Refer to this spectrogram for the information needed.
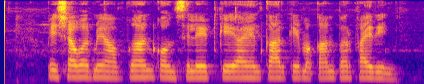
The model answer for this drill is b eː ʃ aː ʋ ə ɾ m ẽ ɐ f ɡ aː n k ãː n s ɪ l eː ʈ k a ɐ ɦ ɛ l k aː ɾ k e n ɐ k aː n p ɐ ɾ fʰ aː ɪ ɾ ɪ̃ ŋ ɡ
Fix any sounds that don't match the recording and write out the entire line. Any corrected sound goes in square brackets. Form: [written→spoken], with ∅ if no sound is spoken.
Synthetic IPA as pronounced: [b→p] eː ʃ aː ʋ ə ɾ m ẽ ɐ f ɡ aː n k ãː n s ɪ l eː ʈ k [a→e] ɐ ɦ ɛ l k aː ɾ k e [n→m] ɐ k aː n p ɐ ɾ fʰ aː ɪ ɾ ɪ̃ ŋ ɡ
